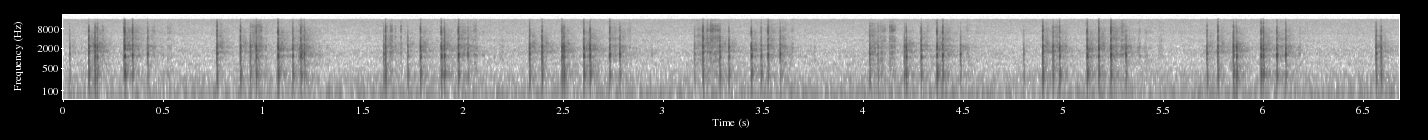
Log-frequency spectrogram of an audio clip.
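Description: Fingernails scratch and tap the printed front of a small cardboard Joy-Con game controller box held sideways in both hands. Quick clusters of dry, papery clicks and scrapes come in bursts with short pauses between them. Each sound stops at once with no ring, leaving only a faint low hum underneath.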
